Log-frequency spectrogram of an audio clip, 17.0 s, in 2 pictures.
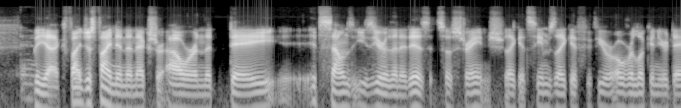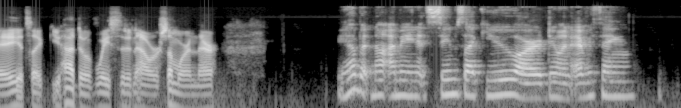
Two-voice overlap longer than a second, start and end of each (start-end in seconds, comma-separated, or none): none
